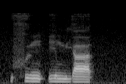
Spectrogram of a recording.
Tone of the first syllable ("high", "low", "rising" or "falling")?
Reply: low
